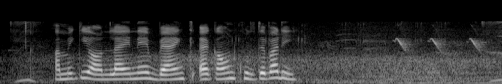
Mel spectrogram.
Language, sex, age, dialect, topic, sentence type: Bengali, female, 18-24, Rajbangshi, banking, question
